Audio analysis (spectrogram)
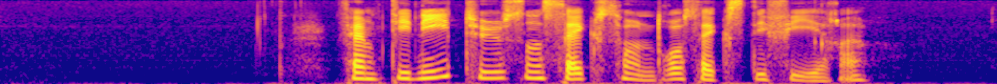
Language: Norwegian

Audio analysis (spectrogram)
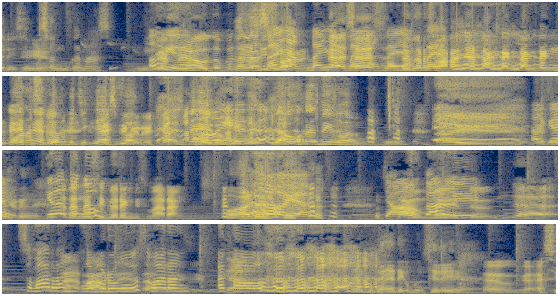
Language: Indonesian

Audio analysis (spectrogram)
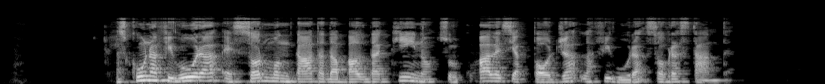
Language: Italian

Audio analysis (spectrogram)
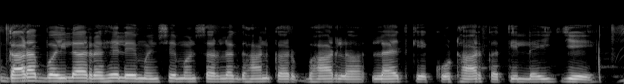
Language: Chhattisgarhi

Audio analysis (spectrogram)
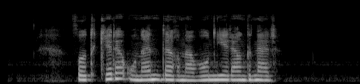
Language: Armenian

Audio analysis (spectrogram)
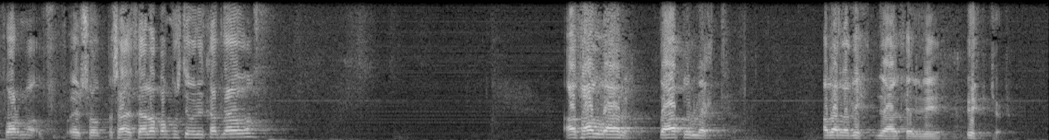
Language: Icelandic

